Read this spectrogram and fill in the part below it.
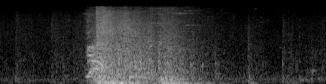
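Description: Rocks tumble and clatter.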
